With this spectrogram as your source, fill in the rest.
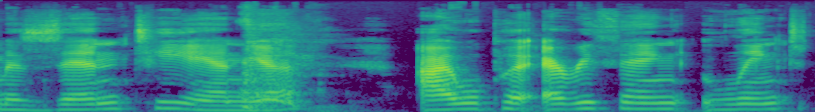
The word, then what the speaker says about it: Xin Tian: says happy birthday and um this is from Zen t ianya zentian that's how you say it um they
